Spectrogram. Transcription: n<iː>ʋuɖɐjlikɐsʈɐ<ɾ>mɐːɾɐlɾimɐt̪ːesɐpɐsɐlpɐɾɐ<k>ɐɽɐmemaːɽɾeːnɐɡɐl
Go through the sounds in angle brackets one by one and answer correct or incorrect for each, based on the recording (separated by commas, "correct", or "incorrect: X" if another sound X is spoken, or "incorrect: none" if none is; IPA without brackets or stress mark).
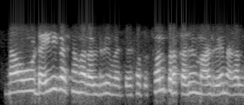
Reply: incorrect: aː, incorrect: none, correct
